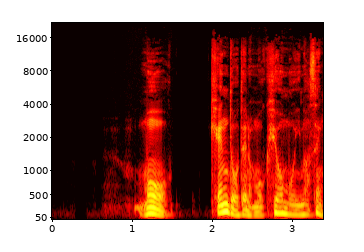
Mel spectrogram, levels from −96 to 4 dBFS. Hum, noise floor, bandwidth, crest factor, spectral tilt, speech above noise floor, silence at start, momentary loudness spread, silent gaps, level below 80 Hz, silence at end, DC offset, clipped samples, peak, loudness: none; -68 dBFS; 16 kHz; 20 dB; -6.5 dB/octave; 46 dB; 1.05 s; 8 LU; none; -56 dBFS; 0 s; under 0.1%; under 0.1%; -4 dBFS; -24 LUFS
